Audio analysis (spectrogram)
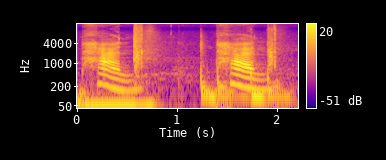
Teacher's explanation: produced by stopping the airstream briefly then letting it go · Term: stops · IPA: [p]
